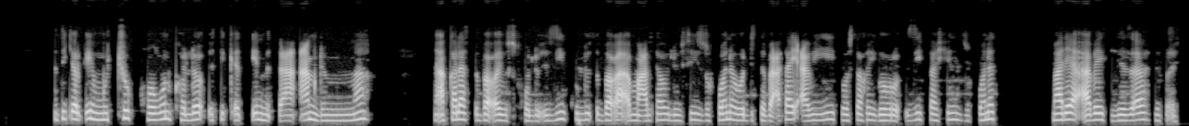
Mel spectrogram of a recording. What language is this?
Tigrinya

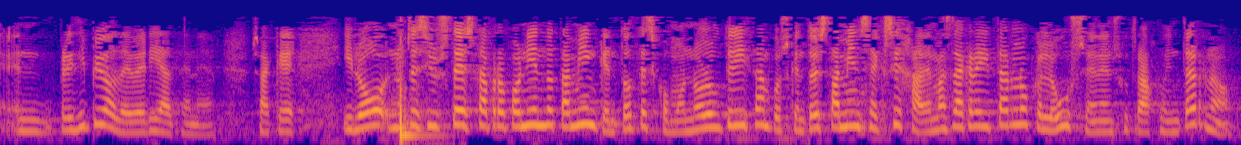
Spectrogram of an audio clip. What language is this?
Spanish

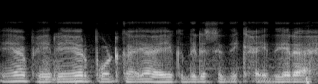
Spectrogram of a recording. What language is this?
Hindi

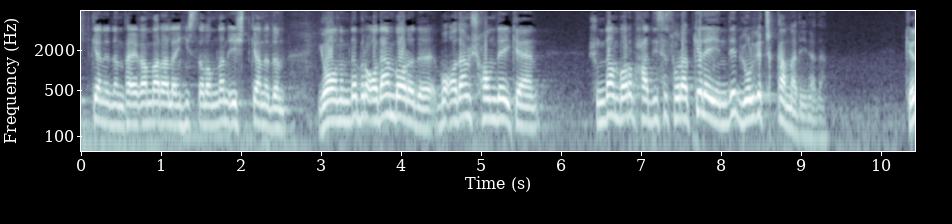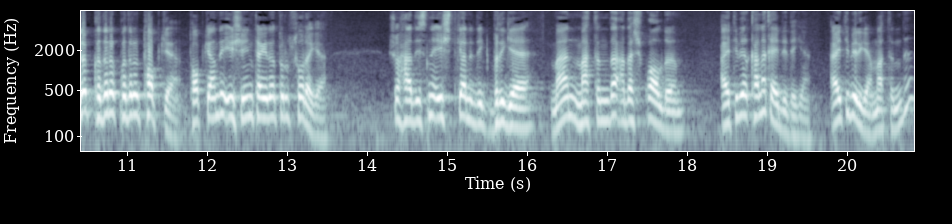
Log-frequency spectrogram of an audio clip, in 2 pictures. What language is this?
Turkish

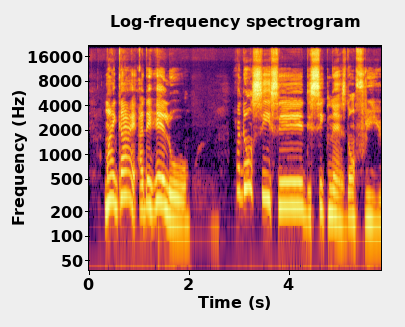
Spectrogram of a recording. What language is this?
Nigerian Pidgin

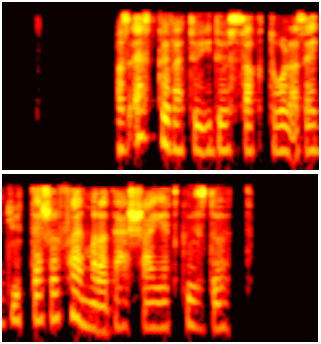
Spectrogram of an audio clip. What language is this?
Hungarian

